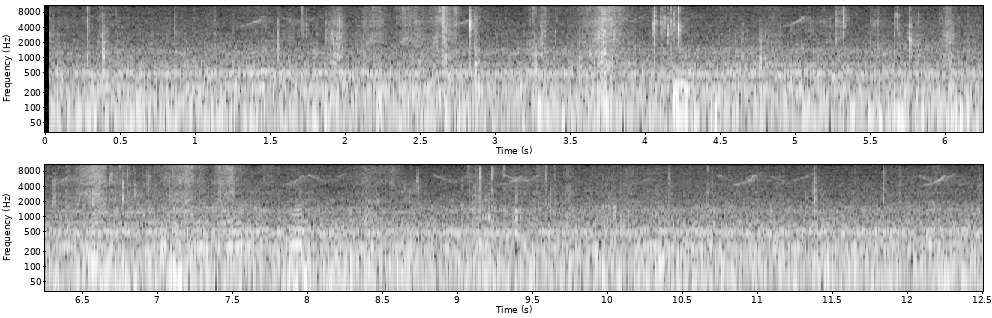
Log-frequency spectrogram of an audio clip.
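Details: Gold honey bee; a steady low droning hum of bees runs throughout, with scattered clicks and taps over it.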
